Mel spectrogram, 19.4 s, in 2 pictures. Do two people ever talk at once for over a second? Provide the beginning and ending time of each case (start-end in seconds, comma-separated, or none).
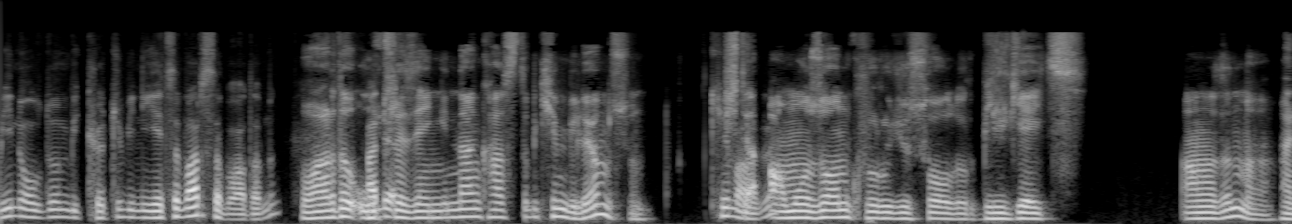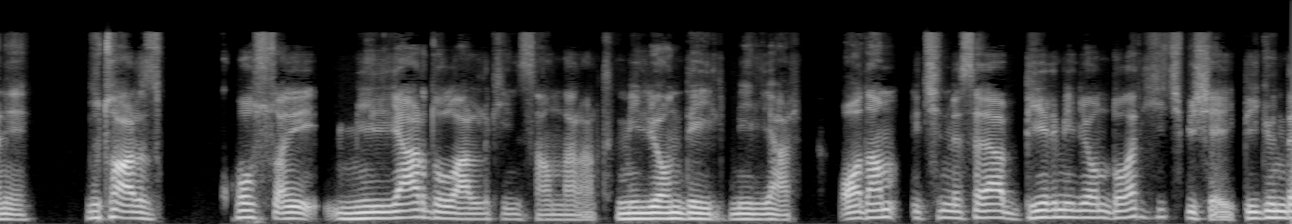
none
